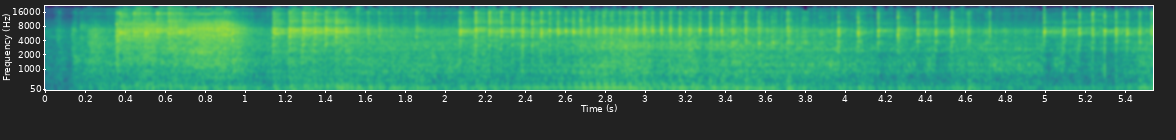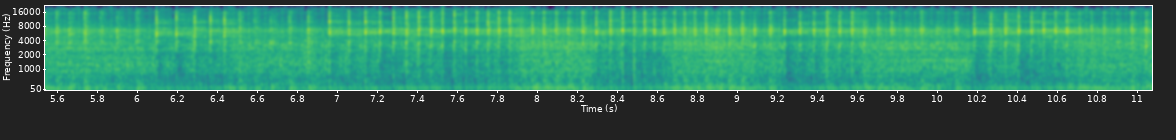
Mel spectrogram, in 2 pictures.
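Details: Honda CG 125 Euro 2 motorcycle at idle: rapid, sharp ticking and puffing that sounds like loose tappets in the head, but actually comes from a leaking, damaged pressure pipe.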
